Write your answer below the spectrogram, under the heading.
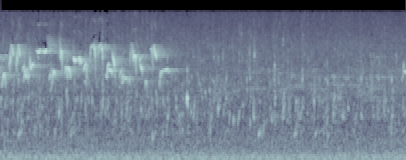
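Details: High, quick chirping and thin whistled notes from a yellow-throated bunting fill the first two seconds, then stop, leaving only the soft rush of a gentle stream.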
